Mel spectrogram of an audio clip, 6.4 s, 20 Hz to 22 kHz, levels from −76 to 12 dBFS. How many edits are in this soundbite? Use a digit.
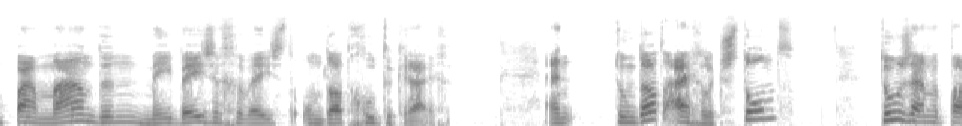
0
